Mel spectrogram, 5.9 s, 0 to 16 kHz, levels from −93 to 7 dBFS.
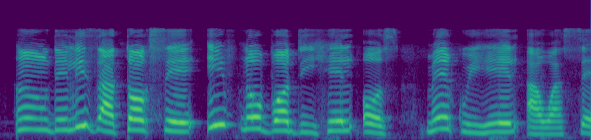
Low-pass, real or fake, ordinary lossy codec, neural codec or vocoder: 7.2 kHz; real; none; none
